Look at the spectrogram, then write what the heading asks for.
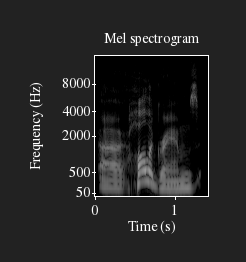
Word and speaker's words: holograms: Now, the thing is that holograms has 3 syllables in the bulk of typically, in the bulk of English-speaking nations. Hologram. It is a 3-syllable word.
